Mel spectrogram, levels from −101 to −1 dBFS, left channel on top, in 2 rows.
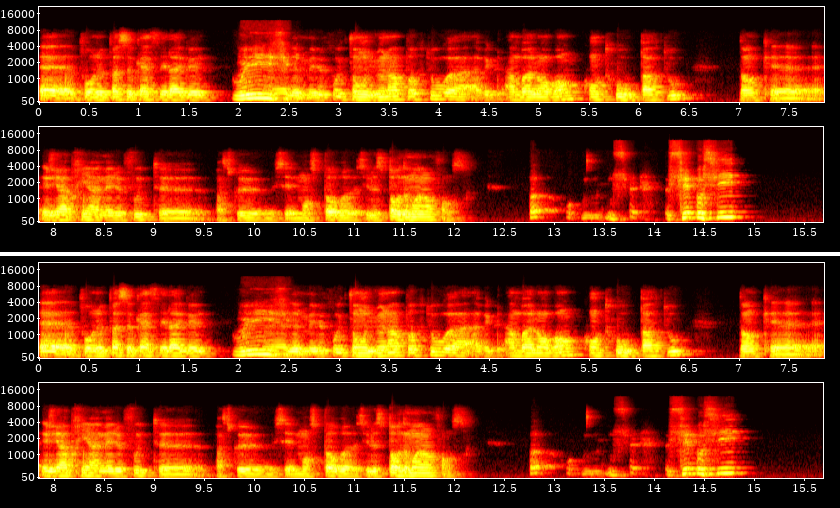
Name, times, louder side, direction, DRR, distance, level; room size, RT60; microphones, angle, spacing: voice 1, 0.0-1.7 2.2-6.4 7.0-12.1, right 1 dB, 15° right, 0.5 m, -19 dB
voice 2, 1.9-2.5 12.8-12.9 13.3-13.6 14.1-14.8, left 3 dB, 45° left, 0.4 m, -18 dB
2.7 x 2.0 x 3.6 m
head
